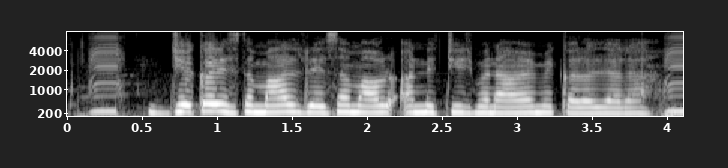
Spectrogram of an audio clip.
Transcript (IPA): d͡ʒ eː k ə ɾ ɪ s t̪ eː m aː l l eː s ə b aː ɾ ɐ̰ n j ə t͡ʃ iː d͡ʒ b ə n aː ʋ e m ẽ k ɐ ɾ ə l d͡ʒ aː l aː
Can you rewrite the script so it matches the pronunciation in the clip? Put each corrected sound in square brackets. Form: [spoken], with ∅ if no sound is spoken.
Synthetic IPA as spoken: d͡ʒ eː k ə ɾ ɪ s t̪ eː m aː l [ɾ] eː s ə [m] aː ɾ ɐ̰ n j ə t͡ʃ iː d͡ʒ b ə n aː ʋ e m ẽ k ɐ ɾ ə l d͡ʒ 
